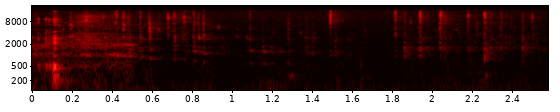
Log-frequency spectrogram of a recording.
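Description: Beer being poured into a glass: faint, irregular liquid splashing and dripping sounds run through the whole stretch with no voices.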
